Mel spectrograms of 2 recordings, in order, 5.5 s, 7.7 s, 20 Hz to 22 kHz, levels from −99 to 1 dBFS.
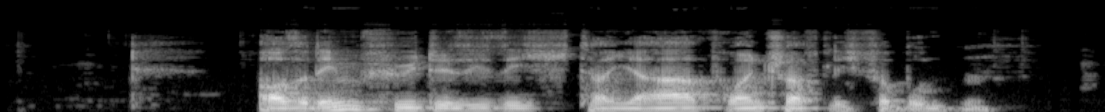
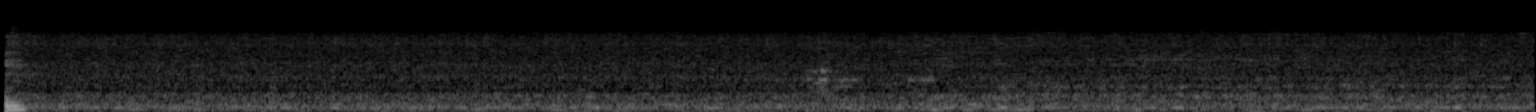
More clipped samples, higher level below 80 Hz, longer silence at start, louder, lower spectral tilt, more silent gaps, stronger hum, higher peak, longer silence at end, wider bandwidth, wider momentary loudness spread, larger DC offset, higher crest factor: neither; first, -52 dBFS vs -78 dBFS; first, 0.65 s vs 0 s; first, -21 LUFS vs -62 LUFS; first, -8 dB/octave vs -6.5 dB/octave; neither; neither; first, -2 dBFS vs -32 dBFS; first, 0.6 s vs 0 s; second, 7.2 kHz vs 10.5 kHz; first, 11 LU vs 3 LU; neither; second, 20 dB vs 26 dB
